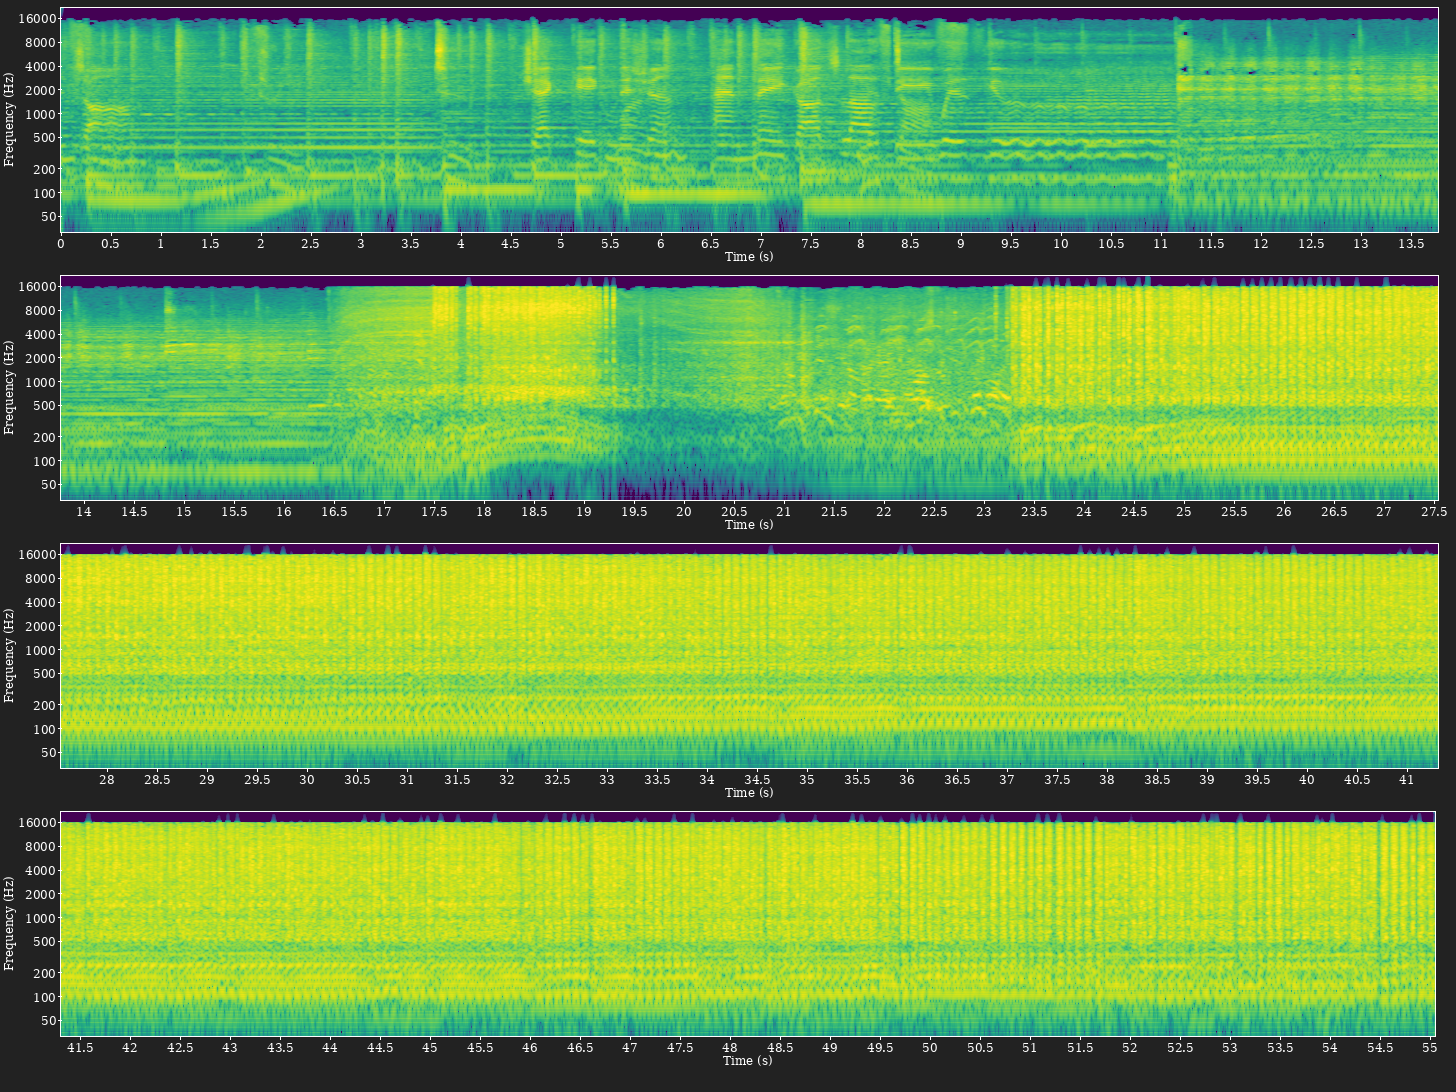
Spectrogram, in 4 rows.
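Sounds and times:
dragster engine idling: 16.5s - 19.9s, 20.8s - 55.0s.

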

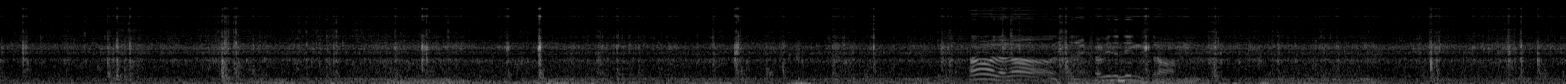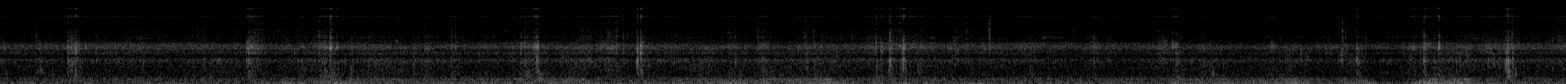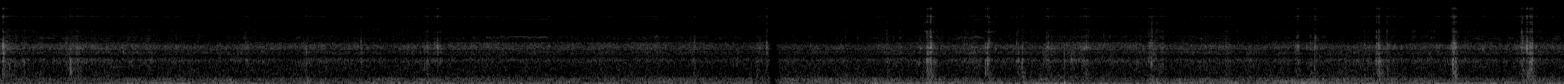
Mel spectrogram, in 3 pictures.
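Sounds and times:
small waves slapping hull: 0.0s - 46.9s
water rushing past hulls: 0.0s - 46.9s
wind on microphone: 2.5s - 7.0s.

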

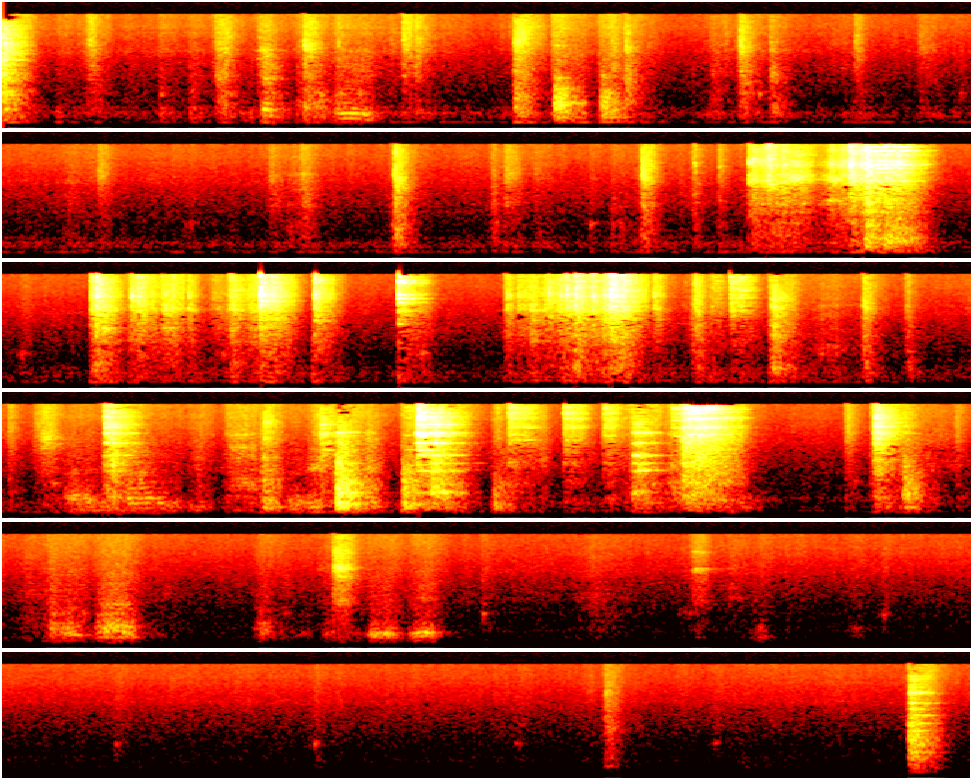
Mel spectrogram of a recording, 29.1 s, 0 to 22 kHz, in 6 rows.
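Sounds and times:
dishes and cutlery clinking: 0.0s - 3.8s, 8.0s - 19.3s, 20.7s - 21.4s, 28.7s - 29.0s.

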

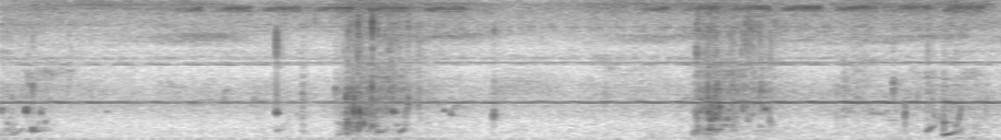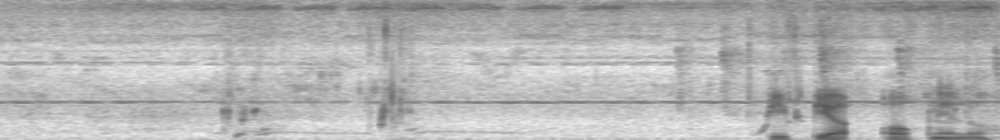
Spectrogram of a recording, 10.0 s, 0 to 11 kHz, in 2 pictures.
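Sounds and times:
faint water splashes and drips: 1.4s - 2.3s, 3.4s - 3.9s, 6.1s - 7.1s.

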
